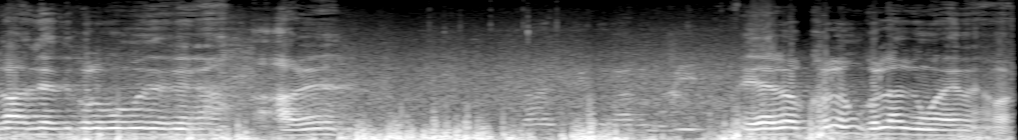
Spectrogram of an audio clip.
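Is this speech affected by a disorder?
Yes: difficulty speaking.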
